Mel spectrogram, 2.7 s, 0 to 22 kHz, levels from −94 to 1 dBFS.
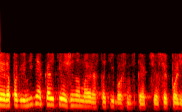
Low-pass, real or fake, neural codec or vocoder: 3.6 kHz; real; none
